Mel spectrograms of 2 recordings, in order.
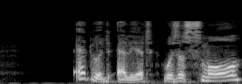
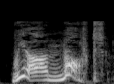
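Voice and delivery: higher, mock-tearful agreement; hammed-up weepy Mrs Elliot; tearful mother; 8 semitones higher, slower than usual. A narrator's reading. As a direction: echo him on the verge of tears. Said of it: "Missus Elliot agreed, bursting into tears".

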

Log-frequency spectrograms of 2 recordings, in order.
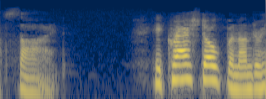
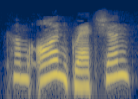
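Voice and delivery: higher, pleading voice; 8 semitones higher than usual. A narrator's reading. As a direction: beg her to come. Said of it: "Clark pleaded".

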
